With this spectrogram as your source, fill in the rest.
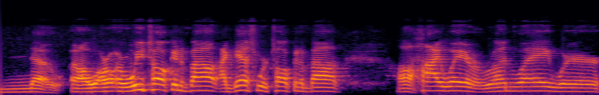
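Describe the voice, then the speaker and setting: A man's fairly high pitch stays in fairly even intonation. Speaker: product expert presenting a webinar. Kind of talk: webinar Q&A. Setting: webinar from home. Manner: fast.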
